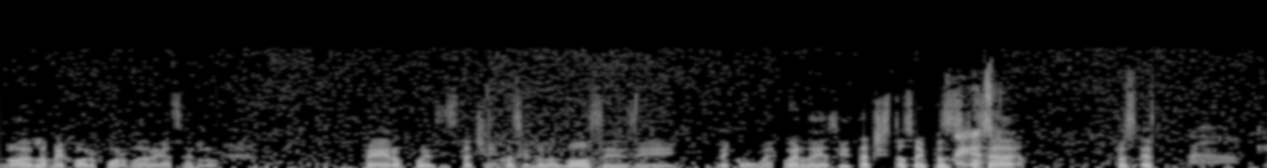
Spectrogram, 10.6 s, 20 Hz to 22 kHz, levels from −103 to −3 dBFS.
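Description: From the start, overdone noise removal shapes the whole speech clip. A noise reduction stage set far too strong pulls individual frequency bands down or out whenever they sit near its noise estimate, so the gaps between phrases collapse into near silence dotted with twinkling specks, and the quieter components of the voice are stripped away with them. It differs from low-bitrate codec smearing because the artefacts follow the level of the noise floor rather than the complexity of the sound.

Over this, damaged data in a compressed stream breaks through at 1.77–1.81 s, 4.04–4.08 s, 5.27–5.31 s and 9.60–9.64 s. At each point, bytes in the encoded stream were wrong, so the decoder misread those frames, lost sync and hunted for the next valid header. Each event is a brief disturbance of roughly 40 ms.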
